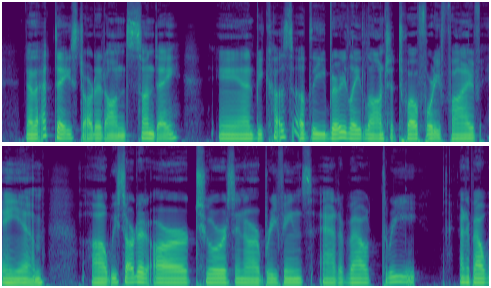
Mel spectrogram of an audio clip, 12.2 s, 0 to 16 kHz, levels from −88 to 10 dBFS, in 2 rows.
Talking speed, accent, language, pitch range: 150 wpm, American, English, 105-120 Hz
